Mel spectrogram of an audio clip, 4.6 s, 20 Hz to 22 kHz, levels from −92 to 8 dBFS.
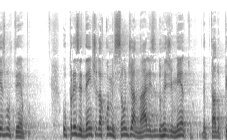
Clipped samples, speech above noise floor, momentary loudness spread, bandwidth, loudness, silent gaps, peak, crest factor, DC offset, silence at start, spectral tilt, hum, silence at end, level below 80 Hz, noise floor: under 0.1%; 30 dB; 9 LU; 16 kHz; -22 LUFS; none; -6 dBFS; 16 dB; under 0.1%; 0 s; -5.5 dB/octave; none; 0 s; -60 dBFS; -52 dBFS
